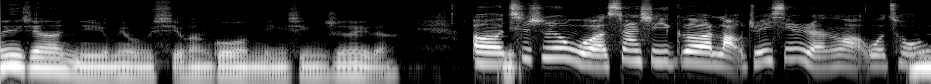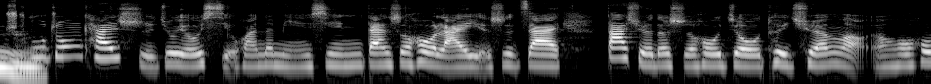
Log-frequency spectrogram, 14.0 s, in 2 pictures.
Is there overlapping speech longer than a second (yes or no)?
no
